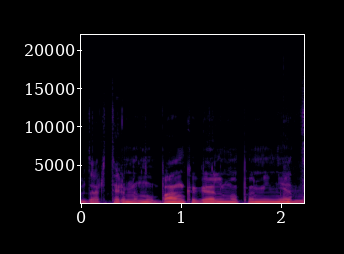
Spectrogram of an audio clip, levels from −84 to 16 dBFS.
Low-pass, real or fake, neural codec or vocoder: 19.8 kHz; real; none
